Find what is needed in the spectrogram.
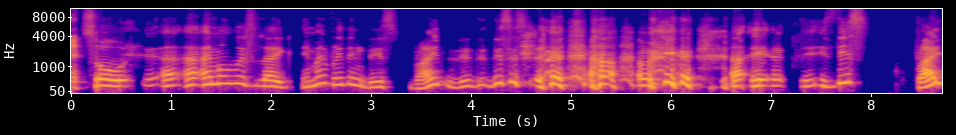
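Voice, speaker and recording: With a non-native accent, a man speaks in a high, dark, mellow voice with lively intonation and long, frequent pauses, the sound dry and close with no echo. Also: fairly slow pace. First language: not English. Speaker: comic book artist. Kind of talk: casual chat. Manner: halting, many repetitions.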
